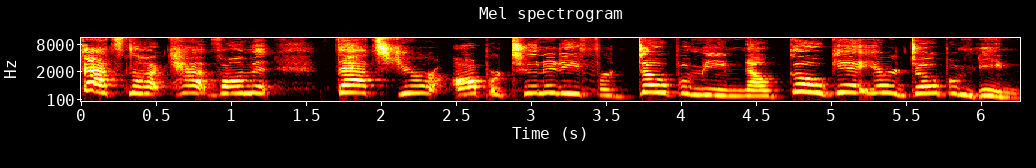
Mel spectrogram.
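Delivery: mock very high-pitched shout. Retelling yelling back from the yard: imitating own past yell. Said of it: "and I yelled back".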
